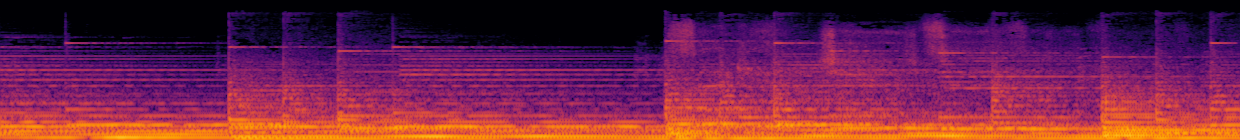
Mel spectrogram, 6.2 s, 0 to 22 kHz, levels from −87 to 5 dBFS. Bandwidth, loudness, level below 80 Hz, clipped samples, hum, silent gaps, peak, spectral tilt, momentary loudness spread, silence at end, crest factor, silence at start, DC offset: 12 kHz; -17 LUFS; -22 dBFS; under 0.1%; none; none; -2 dBFS; -7.5 dB/octave; 4 LU; 0 s; 14 dB; 0 s; under 0.1%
